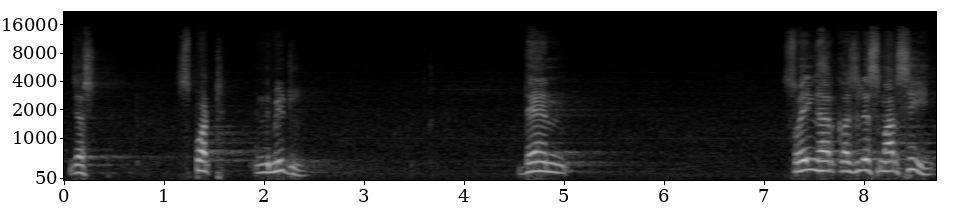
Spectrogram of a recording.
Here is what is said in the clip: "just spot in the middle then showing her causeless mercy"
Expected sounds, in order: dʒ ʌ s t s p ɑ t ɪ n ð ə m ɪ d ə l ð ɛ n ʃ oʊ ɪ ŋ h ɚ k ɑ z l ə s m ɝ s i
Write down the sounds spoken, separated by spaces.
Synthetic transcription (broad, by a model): dʒ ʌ s t s p ɑ t ɪ n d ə m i d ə l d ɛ n s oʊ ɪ ŋ h ɚ k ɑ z l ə s m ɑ s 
